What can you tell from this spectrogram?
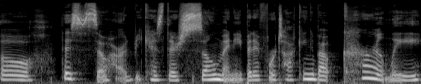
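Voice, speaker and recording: Fairly high in pitch, a woman uses a normal speaking voice with fairly even intonation. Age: 30s. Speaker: podcast host, mother and former teacher. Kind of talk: solo casual podcast talk. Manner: warm, chatty with frequent laughs.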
